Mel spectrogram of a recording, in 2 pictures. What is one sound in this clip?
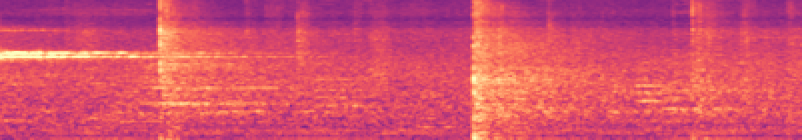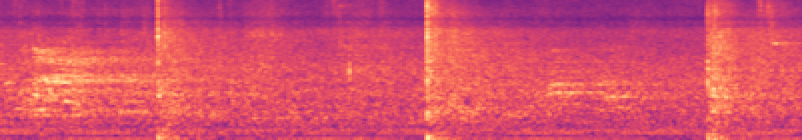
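A volleyball smacks against hands, echoing in a large hall.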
